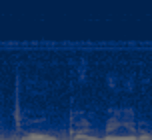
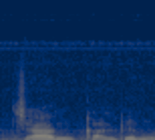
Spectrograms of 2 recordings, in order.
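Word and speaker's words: 장 칼뱅: 깔뱅이 이렇게 했고 했더니 목사님 존 깔뱅이라고 하면 발음이 무식한 발음입니다 짱 깔뱅 해야 됩니다 이런 것으로부터 제가요 은퇴하는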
